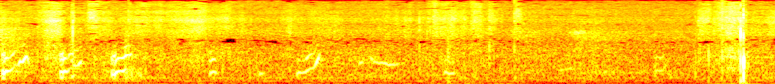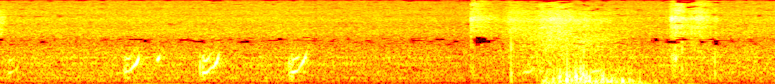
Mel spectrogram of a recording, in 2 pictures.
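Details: Female guinea pig busy with her food beside a box fort: soft chewing patter and scattered short rising squeaks, a few sharp clicks, and a louder low rustling burst near the end.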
